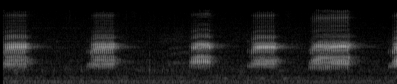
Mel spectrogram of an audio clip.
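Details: Eastern gray treefrog calling for a mate in a backyard: loud musical trills, each about half a second to a second long, repeated roughly every one and a half seconds with quiet gaps between.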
